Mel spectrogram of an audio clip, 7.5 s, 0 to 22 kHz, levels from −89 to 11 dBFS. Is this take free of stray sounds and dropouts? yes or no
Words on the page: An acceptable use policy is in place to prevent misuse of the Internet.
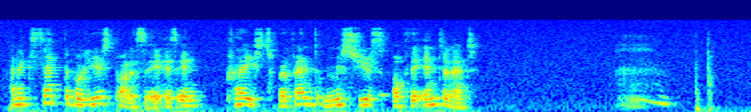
no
